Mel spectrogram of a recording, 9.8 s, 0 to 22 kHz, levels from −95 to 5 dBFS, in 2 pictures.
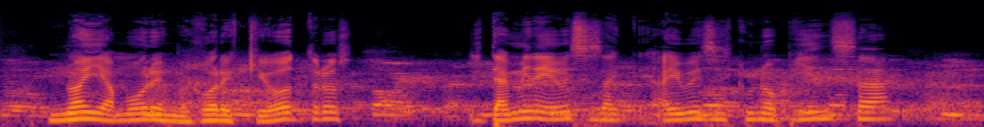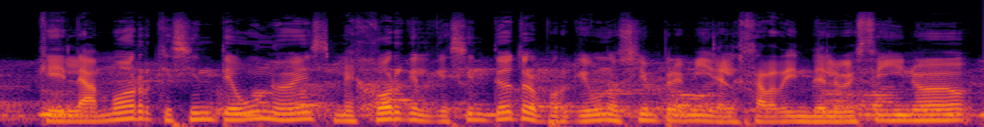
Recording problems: background chatter; loud; throughout; 3 voices, 8 dB below the speech

